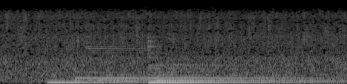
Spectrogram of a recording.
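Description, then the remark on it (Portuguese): Heavy, strong rain falls on the ground, a dense, even hiss of drops hitting the ground with a low hum underneath, continuous throughout with no voices. “Ouvindo o barulho das gotas batendo no chão.”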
